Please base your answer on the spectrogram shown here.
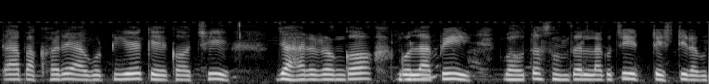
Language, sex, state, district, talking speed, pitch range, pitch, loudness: Odia, male, Odisha, Khordha, 120 wpm, 220-245 Hz, 230 Hz, -17 LUFS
